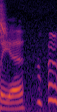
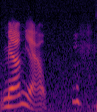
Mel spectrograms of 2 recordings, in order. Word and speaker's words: Mjolnir: pronounce Mjolnir Mjolnir. in the Thor film, and they go meow meow.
